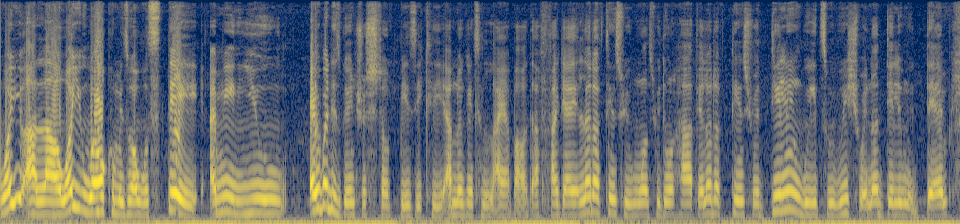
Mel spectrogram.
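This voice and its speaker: Amid noticeable background noise, a woman talks at a very fast pace with hardly any pauses. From Africa. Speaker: lifestyle vlogger. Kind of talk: casual advice talk. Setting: home video recording.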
